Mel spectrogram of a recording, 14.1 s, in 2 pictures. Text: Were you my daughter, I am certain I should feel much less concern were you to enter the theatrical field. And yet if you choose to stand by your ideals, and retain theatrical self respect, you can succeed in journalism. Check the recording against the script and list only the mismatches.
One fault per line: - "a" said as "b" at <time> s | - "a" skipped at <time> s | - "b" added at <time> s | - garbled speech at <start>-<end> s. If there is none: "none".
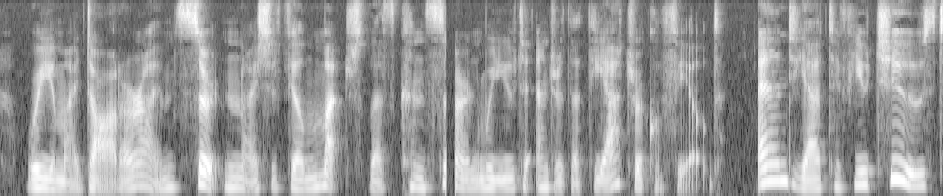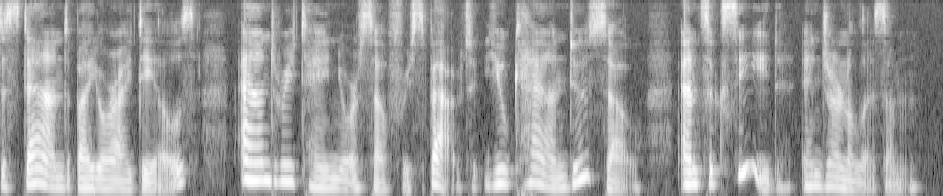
- "theatrical" said as "your" at 9.6 s
- "do so and" added at 11.3 s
